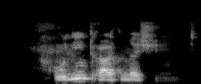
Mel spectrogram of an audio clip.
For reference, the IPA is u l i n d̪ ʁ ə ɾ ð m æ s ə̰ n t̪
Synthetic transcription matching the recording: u l i n t̪ ʁ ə ɾ θ m æ ʃ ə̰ n t̪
